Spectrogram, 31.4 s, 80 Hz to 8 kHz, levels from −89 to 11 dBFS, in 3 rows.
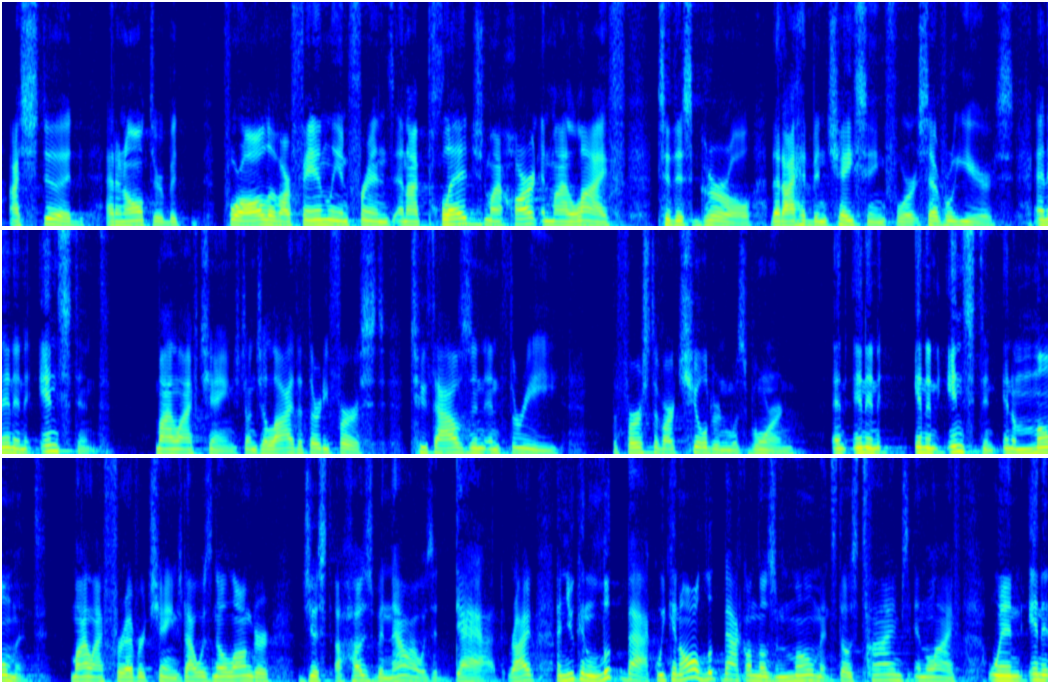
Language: English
